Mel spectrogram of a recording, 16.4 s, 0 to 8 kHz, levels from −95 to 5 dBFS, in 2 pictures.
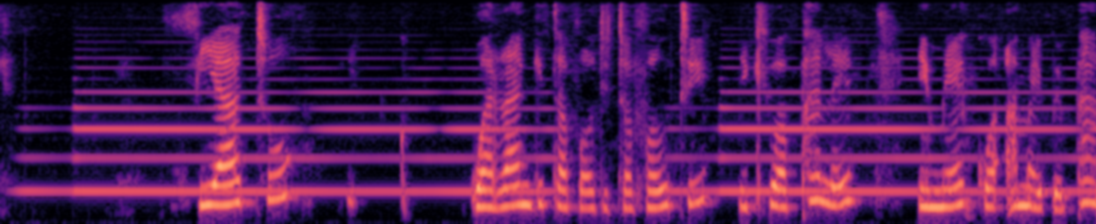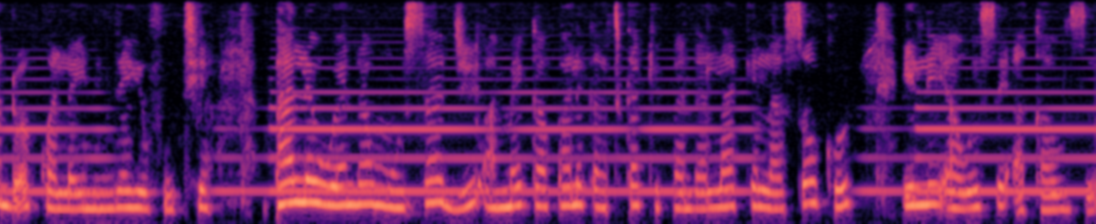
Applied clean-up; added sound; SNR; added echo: none; Wind instrument, woodwind instrument; 12 dB; none.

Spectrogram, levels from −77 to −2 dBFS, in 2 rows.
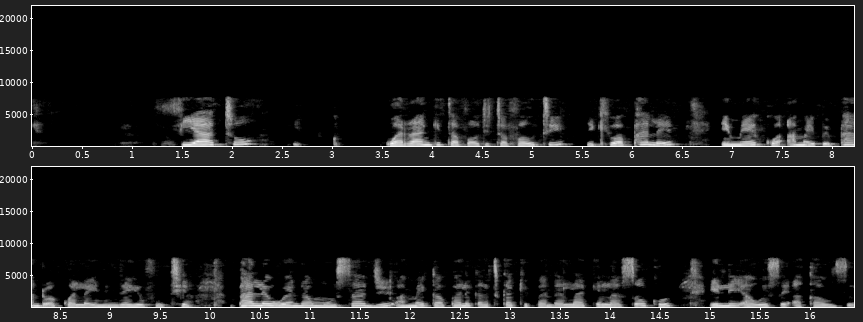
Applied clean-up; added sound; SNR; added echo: none; none; none; none.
